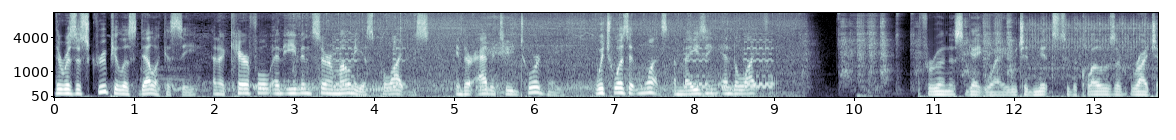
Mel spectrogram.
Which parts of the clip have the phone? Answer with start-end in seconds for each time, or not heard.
3.5-4.5, 7.8-9.0.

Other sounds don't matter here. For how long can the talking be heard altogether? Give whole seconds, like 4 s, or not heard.
12 s.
